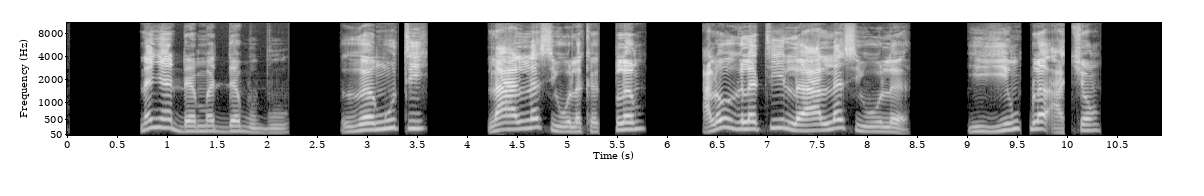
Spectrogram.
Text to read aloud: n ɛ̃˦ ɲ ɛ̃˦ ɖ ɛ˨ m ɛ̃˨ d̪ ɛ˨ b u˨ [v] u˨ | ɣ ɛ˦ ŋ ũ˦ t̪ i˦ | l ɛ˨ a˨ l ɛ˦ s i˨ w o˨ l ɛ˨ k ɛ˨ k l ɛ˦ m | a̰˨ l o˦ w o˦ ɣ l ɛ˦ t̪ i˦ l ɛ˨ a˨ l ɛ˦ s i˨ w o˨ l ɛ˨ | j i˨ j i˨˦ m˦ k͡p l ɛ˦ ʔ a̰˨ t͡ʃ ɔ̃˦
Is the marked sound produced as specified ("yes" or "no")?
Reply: no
